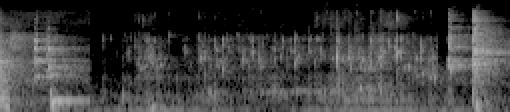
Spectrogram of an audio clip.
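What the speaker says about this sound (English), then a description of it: "So I'm gonna go ahead and pour myself a little bit in there." Clamato Caesar poured from a bottle over large ice spheres in a glass: soft trickling and dripping liquid with light clinks of ice, quiet and close, with a sharper clink near the end.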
